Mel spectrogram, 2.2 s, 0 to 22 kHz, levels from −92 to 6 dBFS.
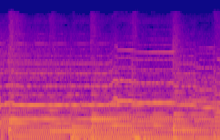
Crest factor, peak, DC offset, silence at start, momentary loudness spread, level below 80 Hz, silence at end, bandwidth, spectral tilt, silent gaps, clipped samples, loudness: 12 dB; -14 dBFS; under 0.1%; 0 s; 2 LU; -34 dBFS; 0 s; 16 kHz; -5.5 dB/octave; none; under 0.1%; -28 LUFS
